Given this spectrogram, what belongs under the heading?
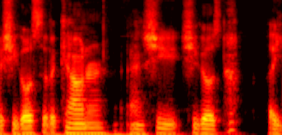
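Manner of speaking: ordinary talk, nothing marked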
